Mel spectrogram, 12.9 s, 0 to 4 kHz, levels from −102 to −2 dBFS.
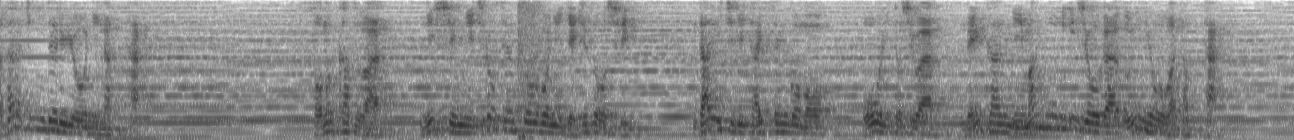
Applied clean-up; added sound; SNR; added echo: none; Gunshot, gunfire; 15 dB; reverberation time 0.9 s.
